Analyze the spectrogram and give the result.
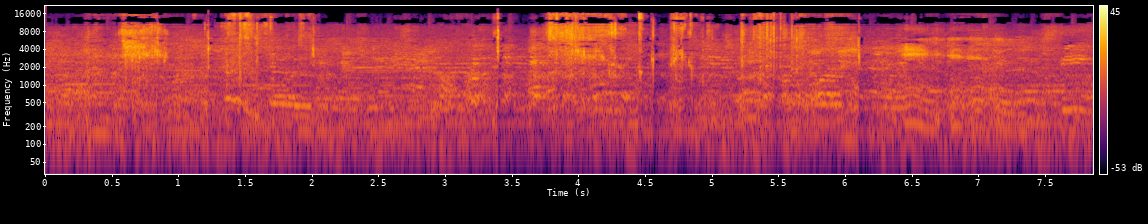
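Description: Loud, wet slurping and smacking from someone eating, continuous and dense for several seconds, with scraping, sucking noises that barely let up from start to finish.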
